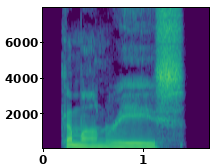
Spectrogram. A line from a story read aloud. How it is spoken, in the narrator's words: Horn said in an almost bored, exasperated tone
